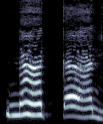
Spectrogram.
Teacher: Okey, bunyikan hamas pada huruf ta yang mati.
